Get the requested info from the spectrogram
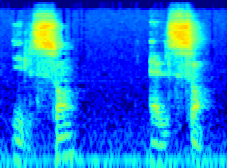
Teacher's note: we are not pronouncing the T here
